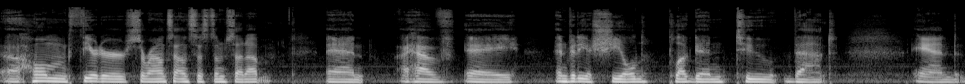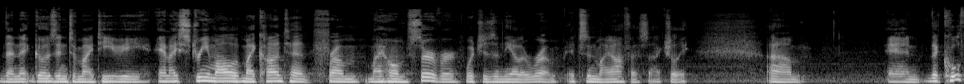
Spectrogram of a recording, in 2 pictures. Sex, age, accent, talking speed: male, 20-39, American, 160 wpm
